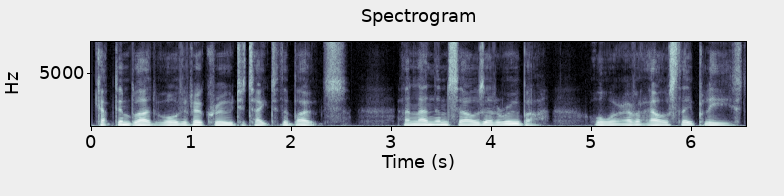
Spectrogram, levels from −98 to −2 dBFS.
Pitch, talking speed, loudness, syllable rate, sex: 125 Hz, 185 wpm, -15 LUFS, 5.5 syllables/s, male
